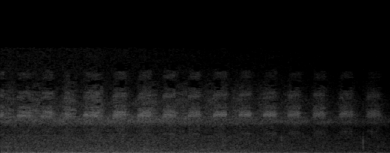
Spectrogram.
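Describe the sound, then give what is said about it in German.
Cicadas chirp by the sea at Gianella, a small village in the province of Grosseto, Tuscany, in a steady, high-pitched pulsing chorus, the rhythmic buzz repeating about five times a second over a constant low rumble, with no voices. “Das Rauschen des Meeres wird durch das Zirpen der Zikaden und das Rascheln der Baumblätter begleitet.”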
